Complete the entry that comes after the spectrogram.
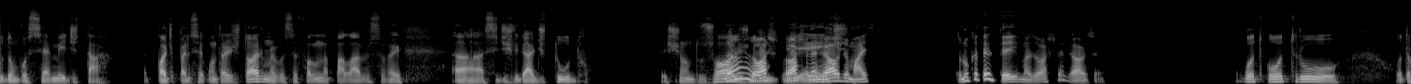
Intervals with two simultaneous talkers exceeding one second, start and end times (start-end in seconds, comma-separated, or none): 7.2-8.6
